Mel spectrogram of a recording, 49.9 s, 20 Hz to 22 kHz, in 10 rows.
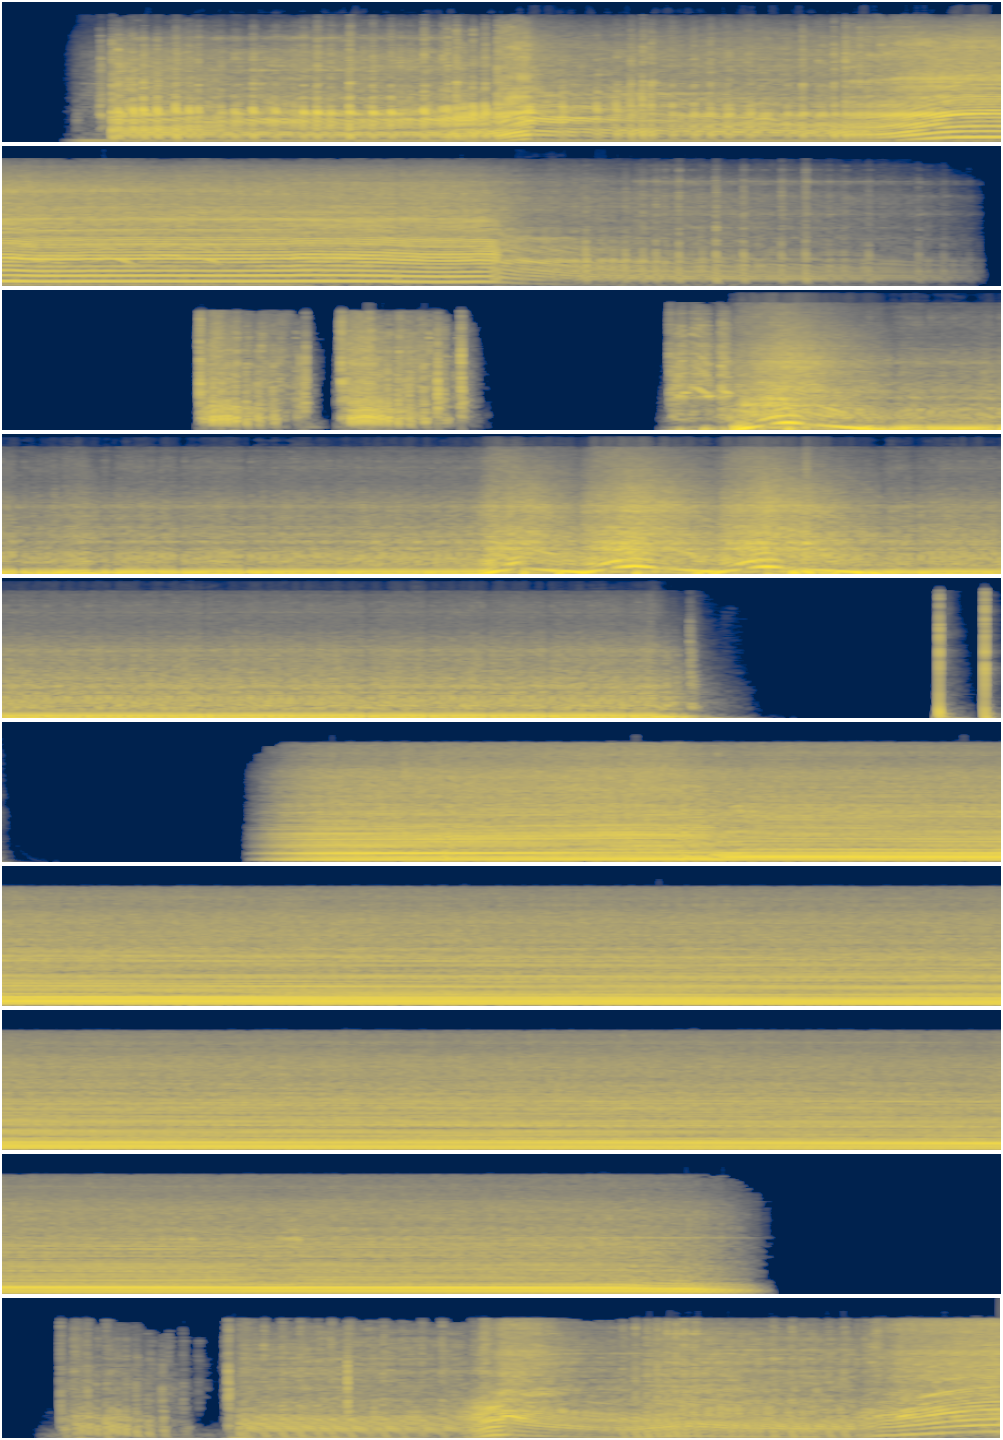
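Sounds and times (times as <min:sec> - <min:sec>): motorcycle engine revving: 0:00.4 - 0:07.8, 0:13.4 - 0:23.5, 0:26.3 - 0:43.8, 0:47.3 - 0:48.6, 0:49.3 - 0:49.9
engine running steadily: 0:13.6 - 0:23.4.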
